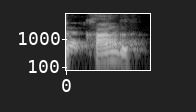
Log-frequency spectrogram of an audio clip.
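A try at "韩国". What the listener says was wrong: खंग नहीं, हन, हन एच हे आएगा, हे, खंग नहीं, हांगुआ एच हे, ये नून हन, हे के ऊपर जबर आएगी हन, या हे नून कर लें हन, हन, हांगुआ, खंग नहीं। हांगुआ, हांगुआ मीन कोरिया।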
